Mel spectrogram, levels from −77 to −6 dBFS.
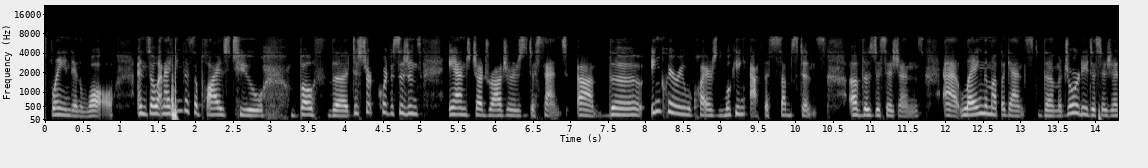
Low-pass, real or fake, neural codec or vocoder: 7.2 kHz; real; none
